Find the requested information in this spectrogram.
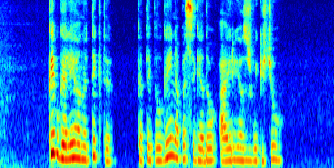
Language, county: Lithuanian, Vilnius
